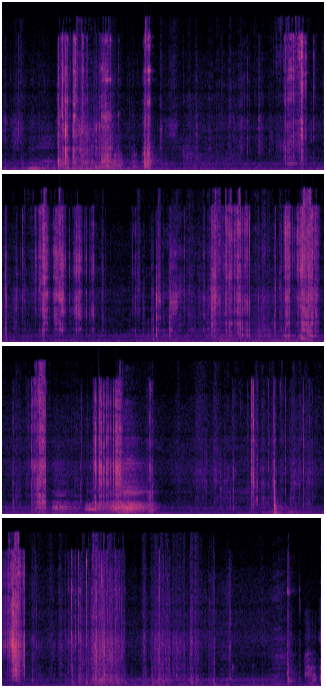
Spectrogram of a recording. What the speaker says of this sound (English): grab this next roll here and tear right into it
